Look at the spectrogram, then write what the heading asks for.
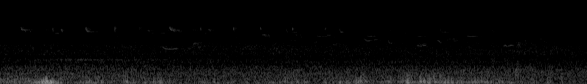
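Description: A small songbird singing a quick series of short, high notes, about five a second, which stops about three seconds in; a few softer, lower notes follow. Low rumbles underneath are loudest about half a second in and again around four seconds.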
